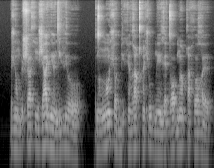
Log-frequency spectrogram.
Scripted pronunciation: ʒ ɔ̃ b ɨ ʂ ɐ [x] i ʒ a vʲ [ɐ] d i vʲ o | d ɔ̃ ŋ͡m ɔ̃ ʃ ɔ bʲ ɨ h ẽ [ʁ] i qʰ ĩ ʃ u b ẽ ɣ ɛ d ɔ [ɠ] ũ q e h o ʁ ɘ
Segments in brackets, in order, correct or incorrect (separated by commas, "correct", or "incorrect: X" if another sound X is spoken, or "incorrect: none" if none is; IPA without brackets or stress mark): correct, incorrect: ɐ̃, correct, correct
